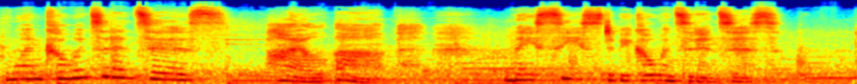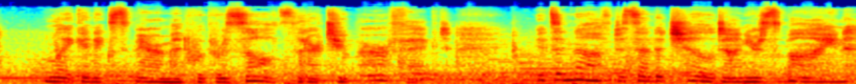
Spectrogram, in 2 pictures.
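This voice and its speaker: Casting: probing, secretive scholar for game dialogue, medium register, measured dramatic delivery, music underneath. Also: female voice, medium pitch, expressive. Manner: deliberate, enigmatic, dramatic pauses. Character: cool, cerebral woman scholar, secretive and probing. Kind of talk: video game story dialogue.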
